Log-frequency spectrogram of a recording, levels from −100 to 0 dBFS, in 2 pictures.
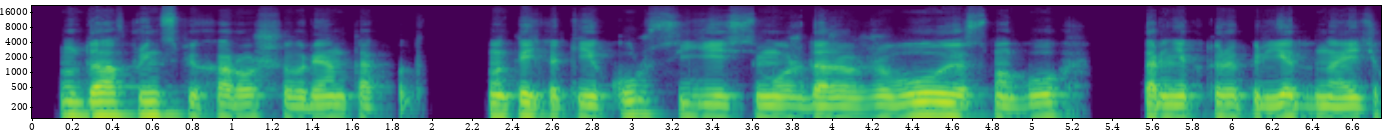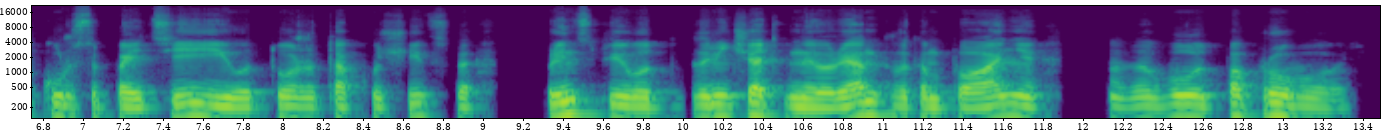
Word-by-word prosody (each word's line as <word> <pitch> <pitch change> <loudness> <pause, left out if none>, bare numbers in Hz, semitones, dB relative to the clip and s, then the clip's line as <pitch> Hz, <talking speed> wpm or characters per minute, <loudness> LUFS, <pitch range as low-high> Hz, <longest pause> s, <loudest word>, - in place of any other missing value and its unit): Ну 130 - +2
да. 125 0 +6
В 125 - -5
принципе, 130 0 0
хороший 115 -1 -2
вариант 110 +1 +1
так 105 -1 -5
вот. - - -13 0.3
Смотреть, 115 0 +3
какие 110 -1 0
курсы 130 +2 -5
есть, 115 -1 -3
может 110 -2 +1
даже 105 -1 +3
вживую. 115 +4 +5
Я 115 - +3
смогу 115 +1 -2 0.4
там 110 -1 +3
некоторую 110 +1 0
приеду 110 0 +1
на 105 - +2
эти 105 +1 +1
курсы 115 -3 -5
пойти 100 +4 -1
и 105 - +4
вот 100 0 -1
тоже 105 -2 -2
так 105 0 -6
учиться. 115 0 -7
В 100 - -30
принципе, 125 -2 +1
вот 100 -1 -2
замечательный 110 -2 +1
вариант 115 +6 +2
в 105 - -6
этом 100 -1 -2
плане. 105 +3 0 0.3
Надо 105 0 -4
будет 110 +1 0
попробовать. 105 -5 -1
110 Hz, 180 wpm, -22 LUFS, 105-115 Hz, 0.4 s, да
